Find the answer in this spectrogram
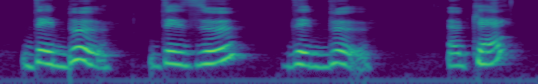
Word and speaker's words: bœufs: Un bœuf, des bœufs, des bœufs. So you pronounce it e. Why that? Because we don't pronounce the final consonant here for the plural.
